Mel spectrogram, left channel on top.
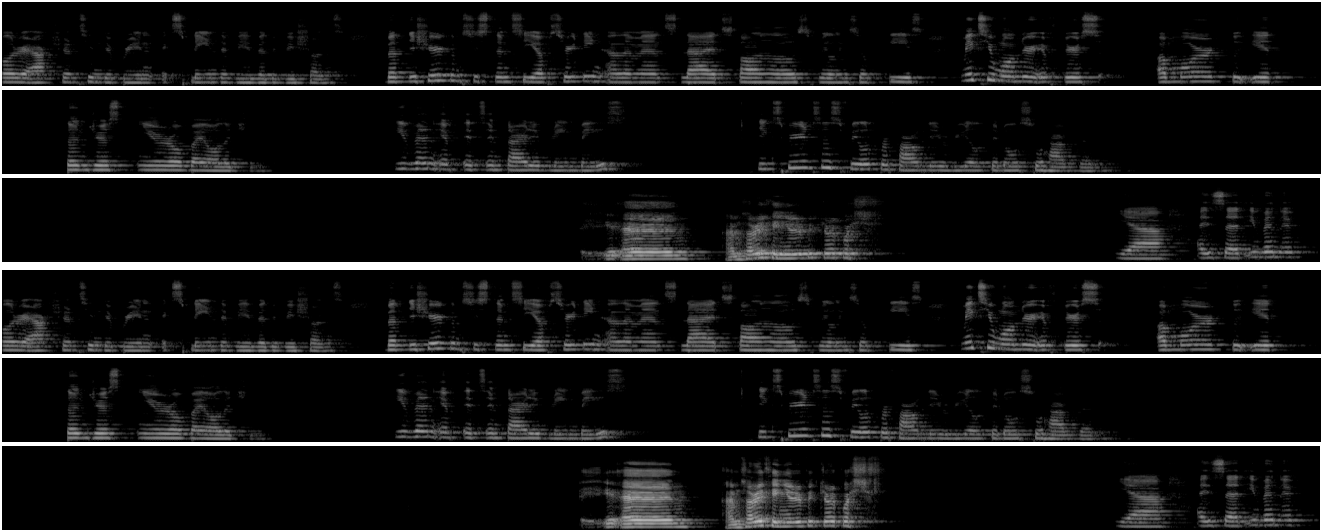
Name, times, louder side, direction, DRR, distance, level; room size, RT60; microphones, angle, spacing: voice 1, 0.0-11.0 11.5-12.7 13.8-15.8 17.1-19.4 20.7-24.3 37.5-39.3, equal, 5° right, 7 dB, 0.6 m, -39 dB
voice 2, 32.2-33.3 33.6-35.2, right 4 dB, 70° right, 9 dB, 0.7 m, -27 dB
7.4 x 6.2 x 3.2 m, 0.66 s
head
